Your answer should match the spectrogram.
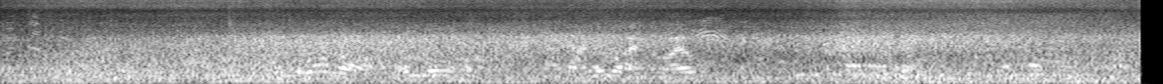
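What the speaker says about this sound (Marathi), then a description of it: "अशा प्रकारे लाटा सुद्धा जोरात येतात" Strong sea waves surge and crash onto the shore at Kunkeshwar during the temple fair, a continuous loud roaring wash with a voice speaking over it.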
